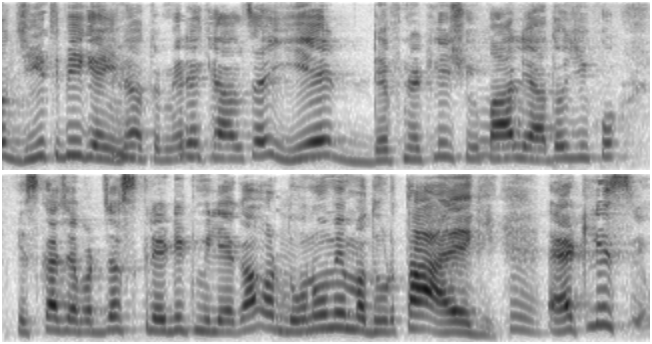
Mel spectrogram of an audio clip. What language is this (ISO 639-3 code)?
hin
